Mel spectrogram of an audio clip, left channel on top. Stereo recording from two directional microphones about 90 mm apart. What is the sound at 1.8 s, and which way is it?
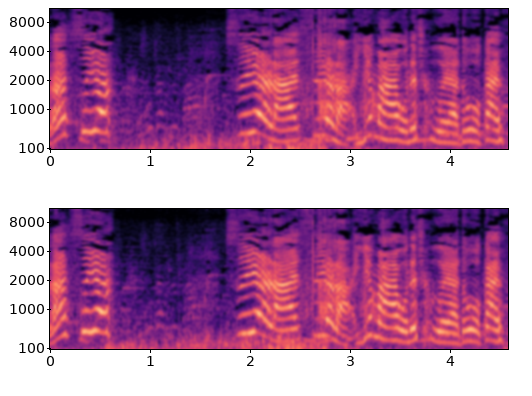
Speech, 50° right (ahead or behind).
